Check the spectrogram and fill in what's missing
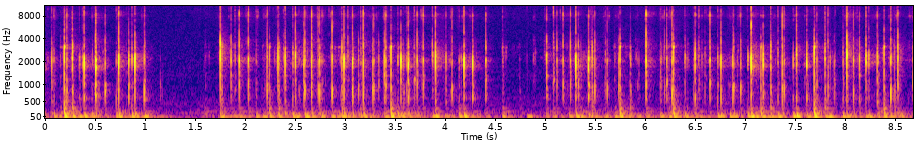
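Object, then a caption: Plastic mechanical keyboard. Fingertips of both hands type steadily on a compact pink-and-cream plastic mechanical keyboard with thick XDA-profile keycaps, Gateron Yellow switches and a polycarbonate plate, resting on a desk mat. Quick, bright, short keystrokes patter in dense runs with a low thud beneath each press. There is a brief pause just after the first second and a shorter lull near the five-second mark.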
